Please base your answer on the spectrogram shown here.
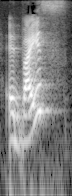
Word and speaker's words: advice: difference between a mmm the S is at my lips it's unvoiced the the Z is in my throat my vocal chords are engaged it's voice advice advised advice advice so the pronunciation is very different so now you know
